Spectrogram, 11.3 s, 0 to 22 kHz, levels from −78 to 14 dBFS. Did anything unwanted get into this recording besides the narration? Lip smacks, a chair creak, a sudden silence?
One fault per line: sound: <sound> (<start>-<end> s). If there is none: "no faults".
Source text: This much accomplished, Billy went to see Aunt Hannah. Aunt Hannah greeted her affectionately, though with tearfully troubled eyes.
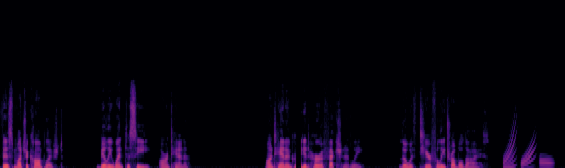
sound: dropout (5.9-6.0 s)
sound: chirp (10.1-11.1 s)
